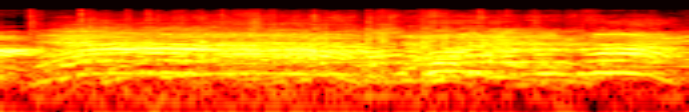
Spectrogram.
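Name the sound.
crowd cheering and applause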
